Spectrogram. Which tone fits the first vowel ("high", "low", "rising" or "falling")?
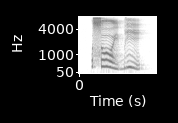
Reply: falling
